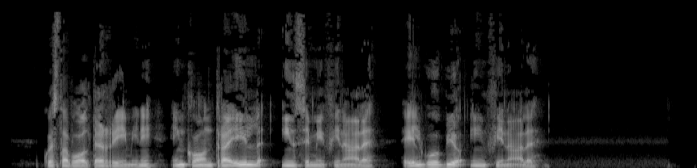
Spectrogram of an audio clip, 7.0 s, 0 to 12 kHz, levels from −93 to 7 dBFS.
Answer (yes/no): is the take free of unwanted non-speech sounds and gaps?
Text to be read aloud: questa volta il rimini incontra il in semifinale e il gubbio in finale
yes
